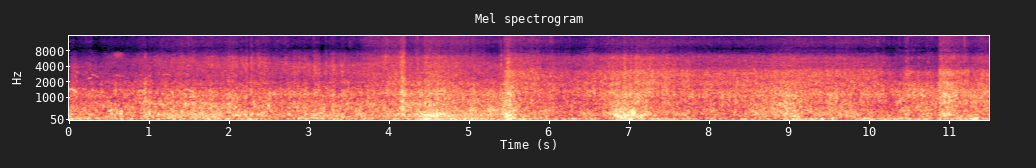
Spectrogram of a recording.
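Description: Sea waves roll in along the Blackpool seafront, a constant broad wash of surf mixed with heavy wind buffeting the microphone and a few swelling surges, with no talking.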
